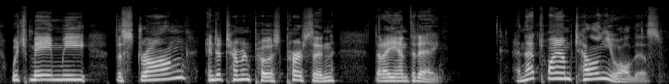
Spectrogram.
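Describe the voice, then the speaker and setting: A man hosting a podcast, reading a listener's letter aloud in an earnest, measured way, letting sentence endings fall softly. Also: high-pitched, no echo, studio quality. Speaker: podcast host.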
